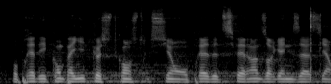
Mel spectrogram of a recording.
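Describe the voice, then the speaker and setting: A man with a Quebec accent is heard on a very clean recording with a silent background. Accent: Québécois. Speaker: panelist, former party leader. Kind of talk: panel discussion.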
